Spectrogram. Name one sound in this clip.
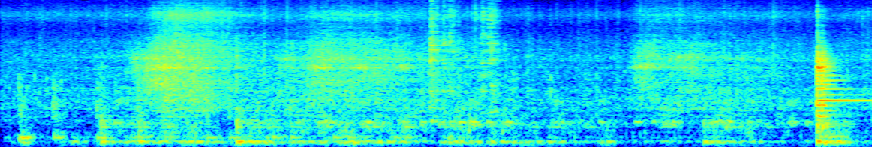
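A wooden spatula scrapes and stirs food in a metal pan.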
